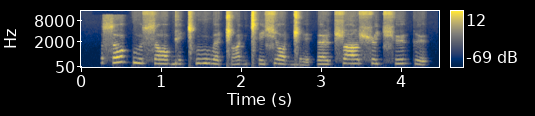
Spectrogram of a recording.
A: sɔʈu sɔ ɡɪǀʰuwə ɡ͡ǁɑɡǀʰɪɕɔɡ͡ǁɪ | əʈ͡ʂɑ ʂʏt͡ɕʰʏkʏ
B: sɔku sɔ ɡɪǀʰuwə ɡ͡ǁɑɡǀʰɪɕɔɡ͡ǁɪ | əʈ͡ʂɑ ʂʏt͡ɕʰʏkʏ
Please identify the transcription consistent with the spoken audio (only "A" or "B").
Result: B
